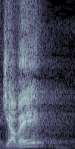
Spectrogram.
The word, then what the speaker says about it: Yahvé: Y entonces se puede con esas vocales añadidas al nombre se puede pronunciar como eh Yahvé, se puede pronunciar como Jehová o se puede pronunciar de muchas formas.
